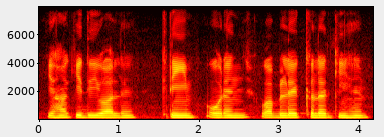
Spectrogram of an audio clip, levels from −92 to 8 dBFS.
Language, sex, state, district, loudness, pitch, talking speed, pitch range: Hindi, male, Uttar Pradesh, Lalitpur, -17 LUFS, 140 Hz, 145 wpm, 135-140 Hz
